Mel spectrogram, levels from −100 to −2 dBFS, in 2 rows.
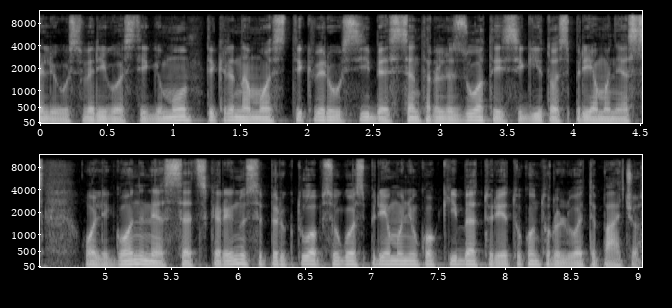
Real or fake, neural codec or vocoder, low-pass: real; none; 9.9 kHz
